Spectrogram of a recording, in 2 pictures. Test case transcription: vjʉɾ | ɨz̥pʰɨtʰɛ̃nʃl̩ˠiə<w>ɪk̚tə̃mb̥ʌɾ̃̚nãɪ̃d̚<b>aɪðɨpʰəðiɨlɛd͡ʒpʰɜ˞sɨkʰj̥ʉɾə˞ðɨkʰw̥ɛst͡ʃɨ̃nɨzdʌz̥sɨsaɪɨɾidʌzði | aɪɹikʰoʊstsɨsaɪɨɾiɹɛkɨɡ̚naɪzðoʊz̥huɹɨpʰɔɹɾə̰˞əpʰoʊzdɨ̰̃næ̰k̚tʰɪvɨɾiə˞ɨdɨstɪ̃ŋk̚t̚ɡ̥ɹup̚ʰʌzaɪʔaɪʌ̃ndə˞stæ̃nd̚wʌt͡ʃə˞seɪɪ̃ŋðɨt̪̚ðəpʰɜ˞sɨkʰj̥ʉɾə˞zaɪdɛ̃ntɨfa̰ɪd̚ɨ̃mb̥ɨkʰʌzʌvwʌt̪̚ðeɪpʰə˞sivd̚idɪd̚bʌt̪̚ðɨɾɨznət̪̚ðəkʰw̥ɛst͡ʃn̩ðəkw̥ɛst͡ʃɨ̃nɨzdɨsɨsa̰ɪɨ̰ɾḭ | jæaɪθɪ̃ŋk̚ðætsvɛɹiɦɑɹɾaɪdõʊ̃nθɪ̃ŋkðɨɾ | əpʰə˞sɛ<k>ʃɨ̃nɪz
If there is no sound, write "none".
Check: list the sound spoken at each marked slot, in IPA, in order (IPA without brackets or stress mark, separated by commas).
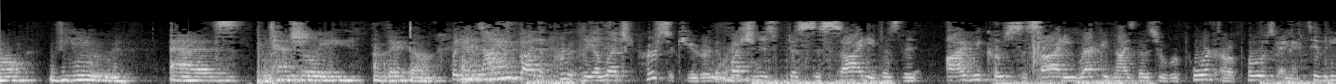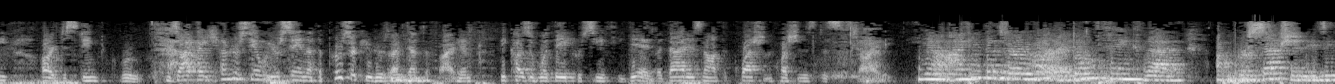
v, b, p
